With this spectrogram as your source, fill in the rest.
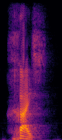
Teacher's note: Es una vocal abierta seguida de una vocal cerrada, entonces es diptongo.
